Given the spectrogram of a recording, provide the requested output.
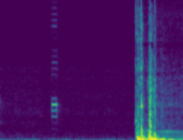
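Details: GM vehicle, passenger window motor run via body control module actuation test from a scan tool: short click, brief thump and faint steady motor hum as window moves; motor working normally.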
